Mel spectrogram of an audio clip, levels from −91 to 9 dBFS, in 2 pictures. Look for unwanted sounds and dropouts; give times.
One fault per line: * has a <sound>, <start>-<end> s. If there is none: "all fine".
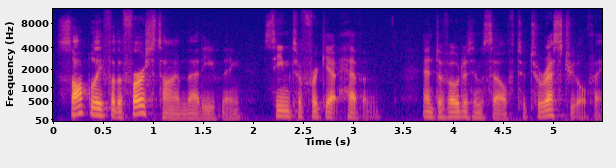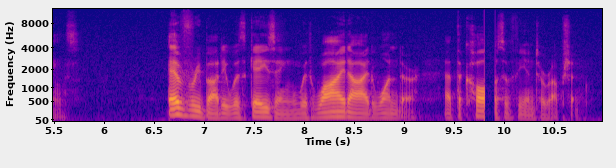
* has a dropout, 9.8-9.9 s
